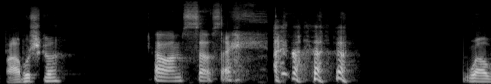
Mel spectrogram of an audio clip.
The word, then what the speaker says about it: babushka: a little babushka it's actually pronounced babushka oh i'm so sorry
